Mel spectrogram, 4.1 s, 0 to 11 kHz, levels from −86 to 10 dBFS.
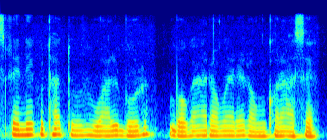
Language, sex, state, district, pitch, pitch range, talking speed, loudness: Assamese, male, Assam, Kamrup Metropolitan, 115 Hz, 110-130 Hz, 115 wpm, -16 LUFS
